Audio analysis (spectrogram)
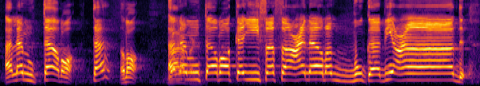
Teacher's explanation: دیکھیں میں نے ایک چیز عرض کی تھی کہ را پور کرنے کے پور تو کرنا ہے، تا پور نہیں ہونا چاہیے، تو تا باریک رکھیں گے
